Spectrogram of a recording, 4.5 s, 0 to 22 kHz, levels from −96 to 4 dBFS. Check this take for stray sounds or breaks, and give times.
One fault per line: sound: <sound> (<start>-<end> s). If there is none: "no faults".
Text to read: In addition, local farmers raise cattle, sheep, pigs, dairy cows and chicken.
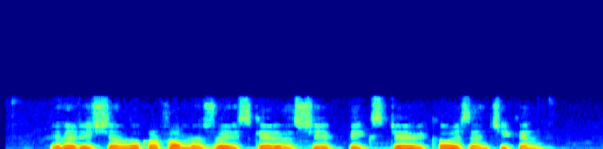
no faults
